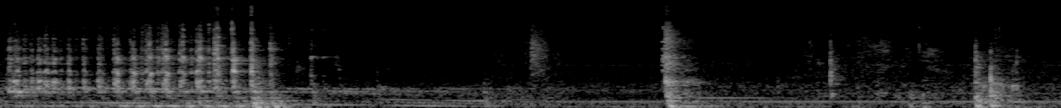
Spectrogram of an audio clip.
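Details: Woodturning lathe coring a large elm bowl with a McNaughton coring system, first use: rough, uneven chattering rasp over the lathe hum, fading to scattered knocks as the corer is forced and binds; sounds awful.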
